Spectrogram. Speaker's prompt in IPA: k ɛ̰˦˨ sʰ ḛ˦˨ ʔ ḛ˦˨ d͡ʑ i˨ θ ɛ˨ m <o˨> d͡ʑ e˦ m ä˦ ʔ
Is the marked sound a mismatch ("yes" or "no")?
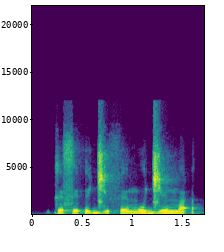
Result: yes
